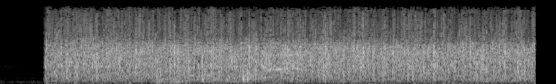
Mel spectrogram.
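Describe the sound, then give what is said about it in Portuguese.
Sustained audience applause, dense and steady, starting abruptly and holding at a strong, even level for about five seconds before cutting off, with no voices standing out. “Vamos, espero que ainda não estejam cansados de aplaudir.”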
